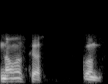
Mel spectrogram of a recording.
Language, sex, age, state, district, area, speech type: Odia, male, 45-60, Odisha, Jagatsinghpur, urban, conversation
